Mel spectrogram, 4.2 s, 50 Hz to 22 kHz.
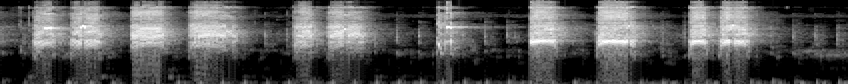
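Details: Black francolin heard in a small calling trial in 2025, giving loud, harsh, grating notes in quick clusters of two to four, with short pauses between bursts over a steady low rhythmic throbbing.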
